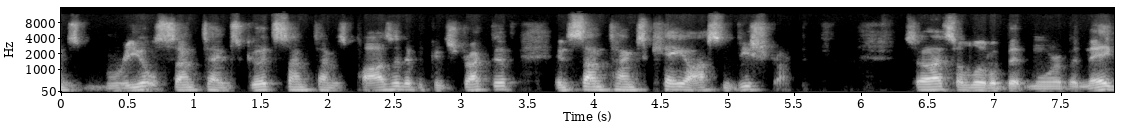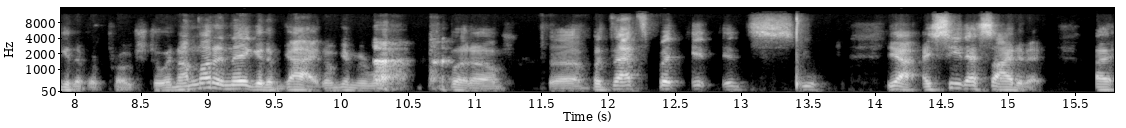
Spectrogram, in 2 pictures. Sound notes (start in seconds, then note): 10.2 laugh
